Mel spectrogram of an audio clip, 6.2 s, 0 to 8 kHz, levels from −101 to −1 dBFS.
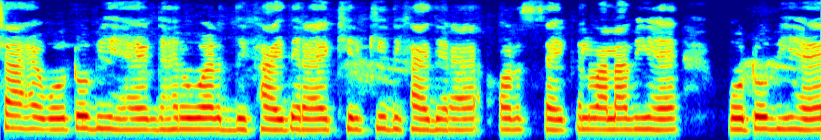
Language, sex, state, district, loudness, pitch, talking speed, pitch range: Hindi, female, Bihar, Kishanganj, -16 LUFS, 235 Hz, 225 wpm, 230-240 Hz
